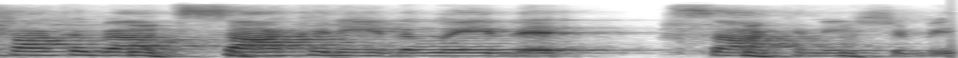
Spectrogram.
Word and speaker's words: Saucony: First of all, can we just briefly pause and just mention that it's Saucony? – This Saucony.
